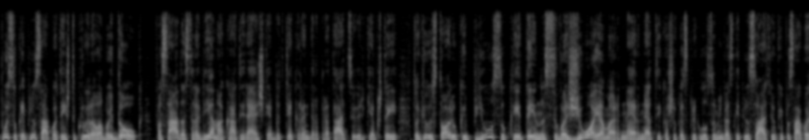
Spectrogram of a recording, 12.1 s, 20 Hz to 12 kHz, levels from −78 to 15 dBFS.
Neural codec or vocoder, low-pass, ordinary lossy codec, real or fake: codec, 44.1 kHz, 7.8 kbps, Pupu-Codec; 10.8 kHz; MP3, 96 kbps; fake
